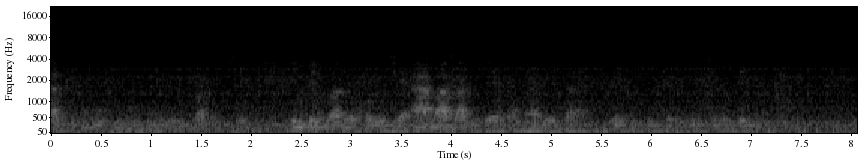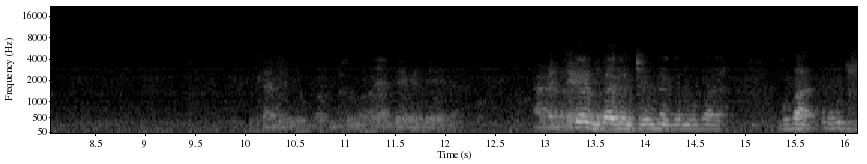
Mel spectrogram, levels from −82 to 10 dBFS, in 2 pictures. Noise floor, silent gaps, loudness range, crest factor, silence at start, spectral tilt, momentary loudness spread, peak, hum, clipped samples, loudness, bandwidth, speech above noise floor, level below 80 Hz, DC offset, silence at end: -57 dBFS; none; 24 LU; 24 dB; 0 s; -8.5 dB/octave; 27 LU; -12 dBFS; none; under 0.1%; -33 LUFS; 7.2 kHz; 23 dB; -62 dBFS; under 0.1%; 0 s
